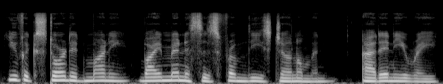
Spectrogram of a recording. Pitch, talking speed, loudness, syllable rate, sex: 155 Hz, 150 wpm, -17 LUFS, 5.2 syllables/s, male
